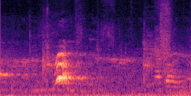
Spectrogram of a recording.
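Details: Around midnight, on a dark, hazy street, a dog gives a single short, sharp bark at people walking from home to a worship ritual, who are talking nearby.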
